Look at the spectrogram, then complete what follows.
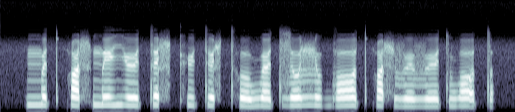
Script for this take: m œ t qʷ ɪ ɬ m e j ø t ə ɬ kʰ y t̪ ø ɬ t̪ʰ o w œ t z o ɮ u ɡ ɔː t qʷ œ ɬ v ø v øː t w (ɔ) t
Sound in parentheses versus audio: correct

